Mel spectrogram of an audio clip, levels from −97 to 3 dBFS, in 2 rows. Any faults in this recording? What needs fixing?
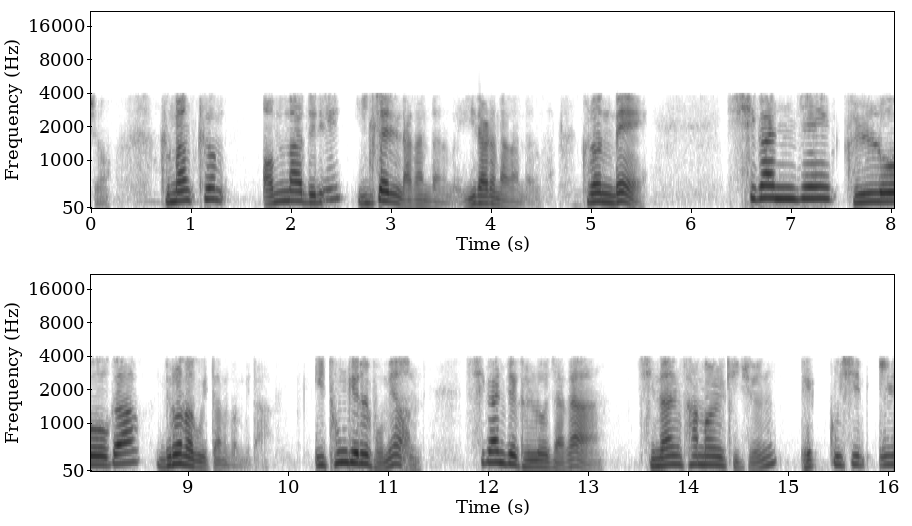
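The speech passed through the G.729 codec for the whole clip, and its narrowband, parametric coding is plainly audible throughout. The encoder keeps only a vocal tract filter, a pitch predictor and a few pulses per 10 ms frame, consistent with an 8 kbit/s setting. So nothing above 4 kHz survives, and the voice sounds muffled, slightly rough and synthetic. To prevent it, negotiate a wideband codec such as G.722 or Opus at a higher bitrate on this link.

Packets were dropped twice, and the decoder filled the gaps with VoIP packet loss concealed by the speech codec. It extended its last pitch and filter while lowering the gain. At 2.30 to 2.47 s the gap is about 30 ms, which fits three lost 10 ms frames. The sound smears into a brief buzzy tone or coloured noise and stays weak as the decoder recovers. At 11.13 to 11.32 s the gap is about 80 ms, and the stretched sound fades more noticeably before the speech returns weak or distorted. 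To prevent it, reduce network loss with QoS prioritisation and a properly sized jitter buffer, or add forward error correction.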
